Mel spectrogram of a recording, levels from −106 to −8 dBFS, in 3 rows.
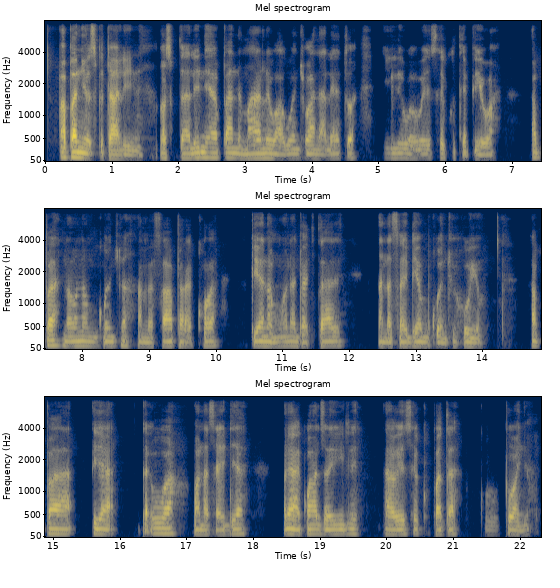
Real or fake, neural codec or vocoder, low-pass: fake; codec, 44.1 kHz, 2.6 kbps, SNAC; 7.2 kHz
